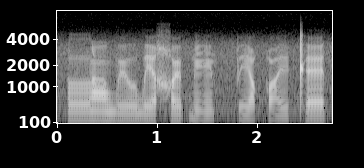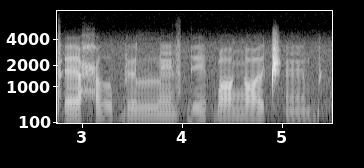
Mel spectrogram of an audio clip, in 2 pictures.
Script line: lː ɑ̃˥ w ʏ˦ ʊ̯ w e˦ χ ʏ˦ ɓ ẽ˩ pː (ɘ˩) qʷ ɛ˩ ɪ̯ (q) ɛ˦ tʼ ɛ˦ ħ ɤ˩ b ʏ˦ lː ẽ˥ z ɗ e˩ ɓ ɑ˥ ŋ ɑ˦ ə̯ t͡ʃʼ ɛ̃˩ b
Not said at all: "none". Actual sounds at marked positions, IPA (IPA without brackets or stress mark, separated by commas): e˩, kʼ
